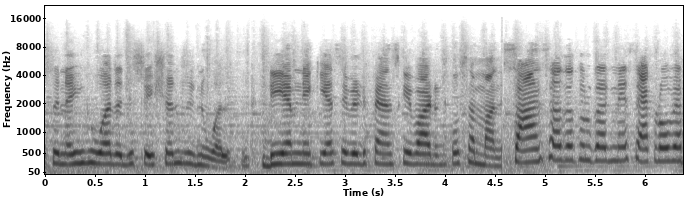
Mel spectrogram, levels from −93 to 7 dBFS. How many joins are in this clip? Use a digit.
2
